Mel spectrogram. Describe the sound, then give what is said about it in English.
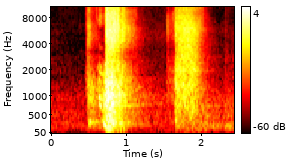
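A sharp, loud sneeze erupts with a quick intake and explosive hiss, followed about a second later by a second breathy, noisy burst. No one speaks. “Somebody say Gesundheit.”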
